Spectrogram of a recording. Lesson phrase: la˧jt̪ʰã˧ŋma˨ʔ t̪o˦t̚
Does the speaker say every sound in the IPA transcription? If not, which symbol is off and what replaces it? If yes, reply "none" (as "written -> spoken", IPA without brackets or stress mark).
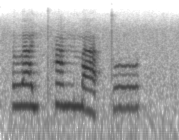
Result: none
